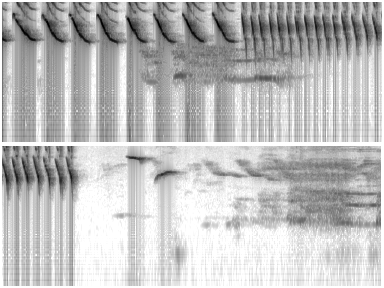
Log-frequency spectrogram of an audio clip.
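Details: Gacor canary song aimed at prompting silent canaries: a row of loud, evenly spaced descending whistles, then a fast rattling trill, a pause, and faint twittering.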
